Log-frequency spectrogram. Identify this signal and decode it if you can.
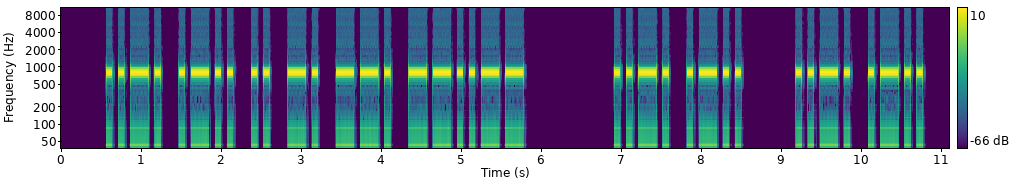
Morse code, heard as a keyed tone, about 16 wpm, 800 Hz. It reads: FLING, FL FL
